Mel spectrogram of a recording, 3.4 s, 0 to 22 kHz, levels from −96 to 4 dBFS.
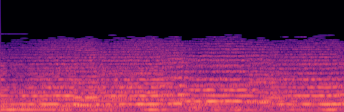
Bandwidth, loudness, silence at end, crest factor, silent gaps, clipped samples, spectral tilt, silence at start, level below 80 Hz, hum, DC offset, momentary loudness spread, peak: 6.2 kHz; -25 LUFS; 0 s; 14 dB; none; under 0.1%; -5.5 dB/octave; 0 s; -46 dBFS; none; 0.5%; 3 LU; -10 dBFS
